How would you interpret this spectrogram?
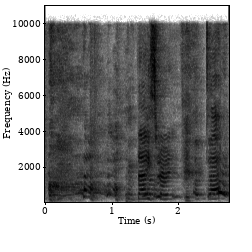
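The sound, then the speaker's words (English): A man coughs several times in harsh bursts, with voiced, throaty edges between them, loud with no other sounds around. “Do you want to cough?”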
